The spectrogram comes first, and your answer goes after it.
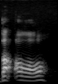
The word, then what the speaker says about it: Baal: No longer Yahweh, but this god Baal, pronounced Baal. But we're going to say Baal for today to work through it a little easier.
